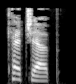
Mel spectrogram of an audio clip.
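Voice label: "catch up", British English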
